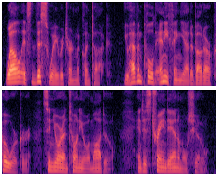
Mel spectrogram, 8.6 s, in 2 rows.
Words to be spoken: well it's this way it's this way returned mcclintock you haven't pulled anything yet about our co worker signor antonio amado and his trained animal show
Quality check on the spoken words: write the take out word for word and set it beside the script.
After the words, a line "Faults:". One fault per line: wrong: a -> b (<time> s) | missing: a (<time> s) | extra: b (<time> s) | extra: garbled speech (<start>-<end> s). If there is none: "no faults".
well it's this way returned mcclintock you haven't pulled anything yet about our co worker signor antonio amado and his trained animal show
Faults:
missing: it's this way (1.1 s)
